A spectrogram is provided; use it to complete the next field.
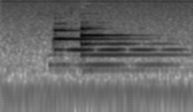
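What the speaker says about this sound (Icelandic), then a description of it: "studdi fingri á bjöllunhappinn" A two-tone doorbell chime rings once as a button is pressed: a bright first note, then a second that lingers and slowly fades in a quiet room, with no talking.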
